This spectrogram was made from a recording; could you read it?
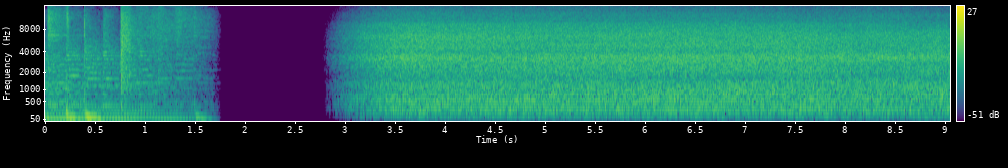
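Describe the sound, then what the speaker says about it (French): After a brief burst of music and a moment of silence, a steady broadband rush of a small mountain river on the Puy de Sancy, France, fills the scene, constant and close. "Petite rivière vivifiante avec son air frais."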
